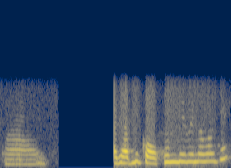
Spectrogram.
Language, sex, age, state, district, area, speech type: Bengali, female, 18-30, West Bengal, Howrah, urban, conversation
